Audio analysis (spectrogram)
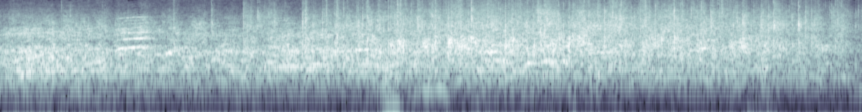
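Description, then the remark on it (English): Sustained audience applause fills the whole stretch, a dense, steady wash of many hands clapping at an even loudness, with faint scattered chuckles mixed into the crowd noise. “Can't believe you clapped that.”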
